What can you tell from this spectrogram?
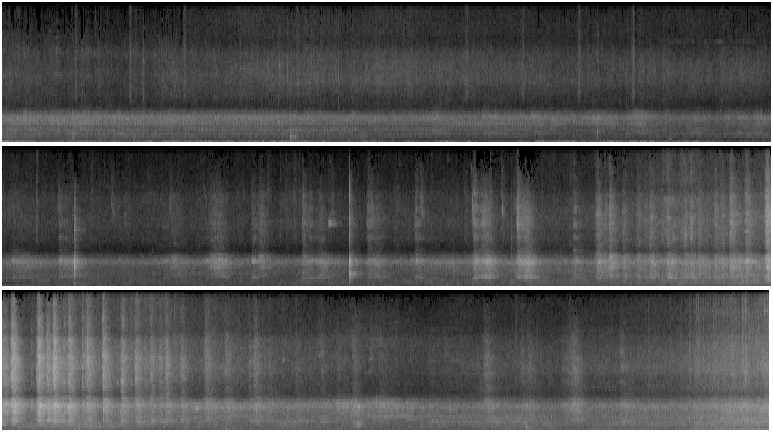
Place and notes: Wujiang St., Jincheng Township - Walking in the Street
Walking in the Street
